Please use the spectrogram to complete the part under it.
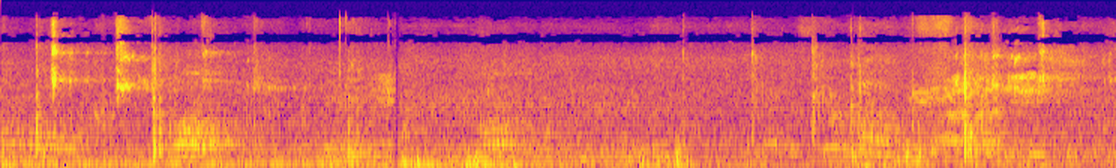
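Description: A tennis ball is struck sharply with a racket.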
